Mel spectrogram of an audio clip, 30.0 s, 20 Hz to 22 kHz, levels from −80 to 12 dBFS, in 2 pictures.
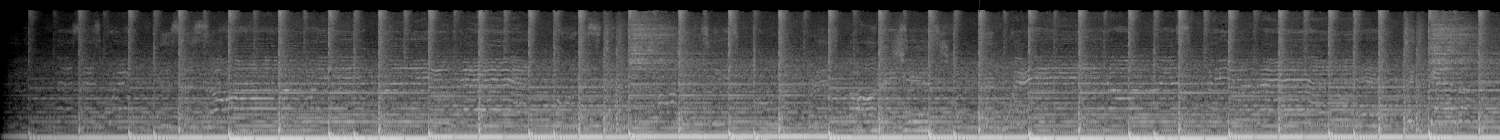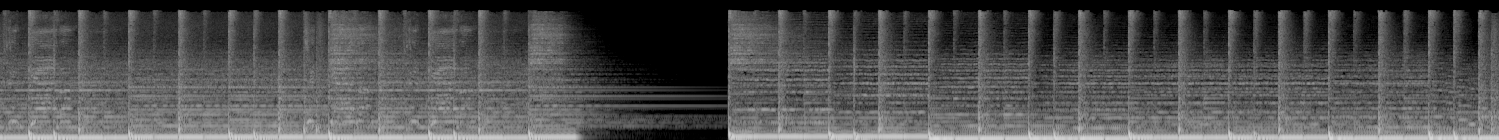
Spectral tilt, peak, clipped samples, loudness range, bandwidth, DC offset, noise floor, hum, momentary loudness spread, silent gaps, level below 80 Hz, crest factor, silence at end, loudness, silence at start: -5 dB/octave; 0 dBFS; under 0.1%; 2 LU; 17 kHz; under 0.1%; -50 dBFS; none; 2 LU; none; -14 dBFS; 12 dB; 0 s; -14 LUFS; 0.2 s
